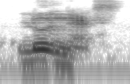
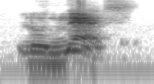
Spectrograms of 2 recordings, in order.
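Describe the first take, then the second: First: The stress is on the first syllable. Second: The stress is on the last syllable. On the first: The speaker calls it right. "it's lunes. The stress is on the second last syllable here" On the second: The speaker calls it wrong. "You don't say lunes"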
